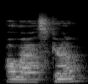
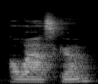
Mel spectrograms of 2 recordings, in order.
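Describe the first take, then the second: No difference in how they are said.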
